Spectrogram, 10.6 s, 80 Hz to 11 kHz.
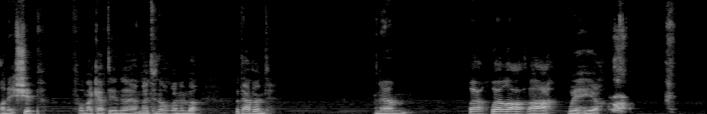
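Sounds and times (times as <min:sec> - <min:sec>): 
speech: 0:00.0 - 0:04.2, 0:05.6 - 0:06.2, 0:07.0 - 0:09.2
person sneezing: 0:09.2 - 0:10.2.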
